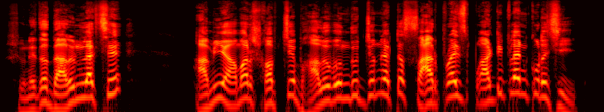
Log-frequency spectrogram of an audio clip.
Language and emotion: Bengali, surprised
